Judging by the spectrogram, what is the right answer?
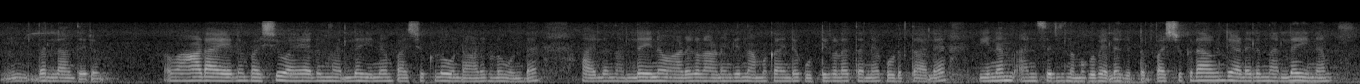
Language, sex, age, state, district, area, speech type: Malayalam, female, 45-60, Kerala, Alappuzha, rural, spontaneous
